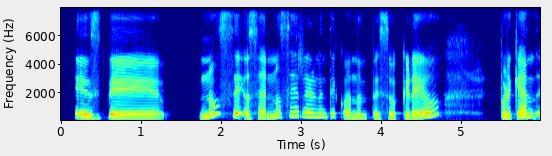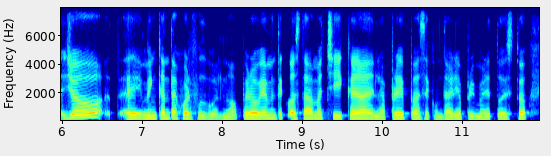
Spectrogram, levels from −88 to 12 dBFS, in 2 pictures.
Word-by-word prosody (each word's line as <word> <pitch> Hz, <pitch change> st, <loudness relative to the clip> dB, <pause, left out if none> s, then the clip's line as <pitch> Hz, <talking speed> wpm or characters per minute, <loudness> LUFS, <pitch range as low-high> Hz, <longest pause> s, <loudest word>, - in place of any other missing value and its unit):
Este, 225 Hz, -2 st, +3 dB, 0.4 s
no 245 Hz, -, +1 dB
sé, 275 Hz, -, +2 dB
o -, -, +2 dB
sea, 220 Hz, 0 st, -2 dB
no 245 Hz, +3 st, -4 dB
sé 325 Hz, +5 st, -3 dB
realmente 275 Hz, -3 st, -2 dB
cuándo 220 Hz, -4 st, -4 dB
empezó, 180 Hz, -5 st, -4 dB
creo, 250 Hz, -, +2 dB, 0.7 s
porque 235 Hz, +2 st, +2 dB
an 260 Hz, +1 st, +3 dB
yo, 250 Hz, +5 st, +4 dB, 0.3 s
eh, 180 Hz, 0 st, +3 dB
me 190 Hz, +2 st, 0 dB
encanta 195 Hz, +3 st, -1 dB
jugar 185 Hz, -2 st, +1 dB
fútbol, 165 Hz, -4 st, -7 dB
¿no? 185 Hz, +5 st, -6 dB
Pero, 190 Hz, -1 st, +3 dB
obviamente, 205 Hz, +2 st, 0 dB
cuando 195 Hz, -2 st, +1 dB
estaba 180 Hz, -1 st, +1 dB
más 190 Hz, 0 st, -4 dB
chica 195 Hz, -1 st, +1 dB
en 175 Hz, -1 st, -3 dB
la 165 Hz, -, -5 dB
prepa, 175 Hz, +1 st, -1 dB
secundaria, 165 Hz, -1 st, -4 dB
primaria 160 Hz, -1 st, -5 dB
y -, -, -25 dB
todo 170 Hz, +1 st, -2 dB
esto, 190 Hz, +4 st, -2 dB
205 Hz, 170 wpm, -26 LUFS, 180-235 Hz, 0.7 s, yo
